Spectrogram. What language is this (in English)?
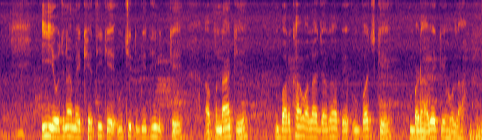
Bhojpuri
